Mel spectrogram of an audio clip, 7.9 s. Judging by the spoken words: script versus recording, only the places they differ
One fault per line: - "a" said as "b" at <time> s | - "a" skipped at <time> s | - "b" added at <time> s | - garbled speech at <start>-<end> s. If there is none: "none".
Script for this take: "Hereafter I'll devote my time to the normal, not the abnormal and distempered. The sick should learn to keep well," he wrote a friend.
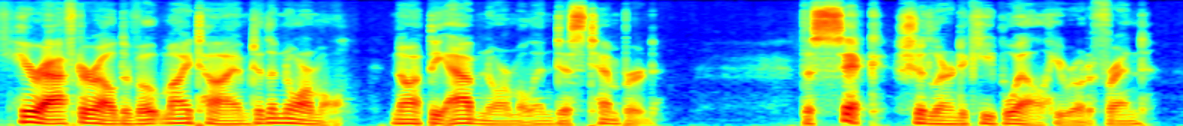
none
